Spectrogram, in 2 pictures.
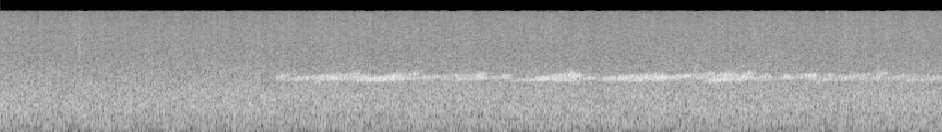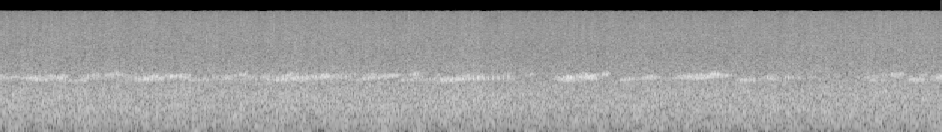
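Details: After two seconds of river noise alone, frogs by a pristine forest river start a dense run of high, trilling chirps that continues to the end, layered over rushing water.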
